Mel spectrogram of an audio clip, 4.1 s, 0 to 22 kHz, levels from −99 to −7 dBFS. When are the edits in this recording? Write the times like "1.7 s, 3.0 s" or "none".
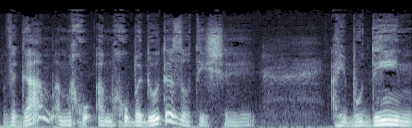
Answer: none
